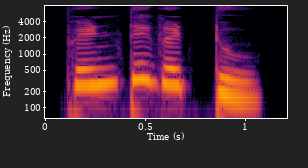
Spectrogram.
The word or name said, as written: ಪೆಂಟೆಗಟ್ಟು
